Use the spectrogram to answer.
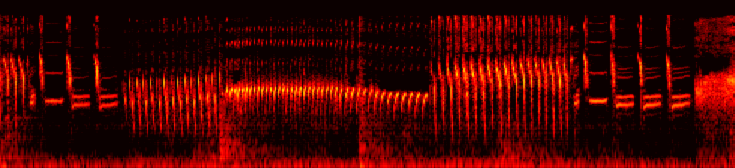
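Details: Canary singing a training song: sharp upswept chips, then a sequence of trilled tours, one low steady rattle, a flat whistled buzz, and a higher rising rolled trill before more chips.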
